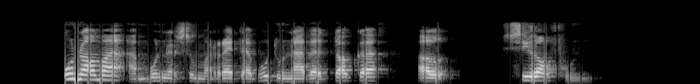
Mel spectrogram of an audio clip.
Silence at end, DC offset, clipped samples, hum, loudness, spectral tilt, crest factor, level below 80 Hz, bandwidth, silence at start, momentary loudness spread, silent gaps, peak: 1.15 s; under 0.1%; under 0.1%; none; -17 LUFS; -3 dB/octave; 18 dB; -54 dBFS; 7.8 kHz; 0.65 s; 9 LU; 4.71-5.00 s; -2 dBFS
